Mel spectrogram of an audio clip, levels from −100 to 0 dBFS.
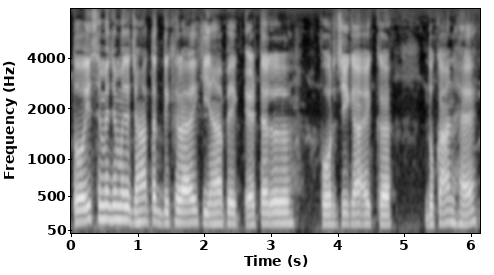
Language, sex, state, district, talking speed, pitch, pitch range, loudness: Hindi, male, West Bengal, Alipurduar, 205 wpm, 140 Hz, 130-155 Hz, -15 LUFS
